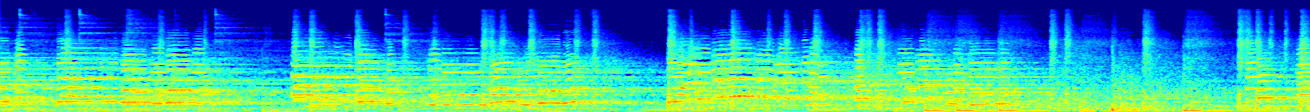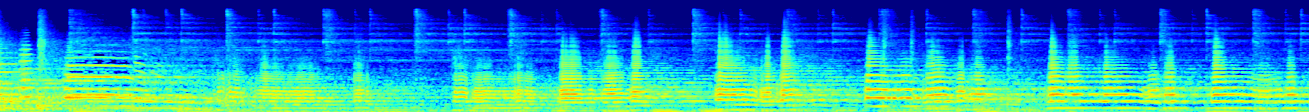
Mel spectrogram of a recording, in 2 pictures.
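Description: Student jazz band playing: trombone, flute and other horns over a drum kit, with steady cymbal strokes keeping time.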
